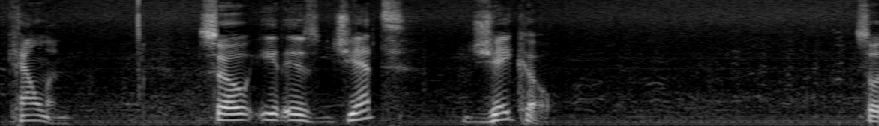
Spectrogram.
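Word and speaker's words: Jacquot: the count to Cowan so it is jet Jayco so it's spelled j-a-c-q-u-o-t which French would be Jacob but no they're saying Jayco so there you go pronunciation on our picture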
